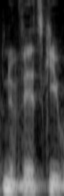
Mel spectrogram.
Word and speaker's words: Nowitzki: Unless it's like Dirk Nowitzki where it's spelled with a W and you say with a V.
